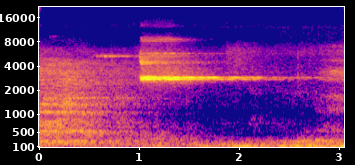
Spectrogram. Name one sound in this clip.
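A referee's whistle blows.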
